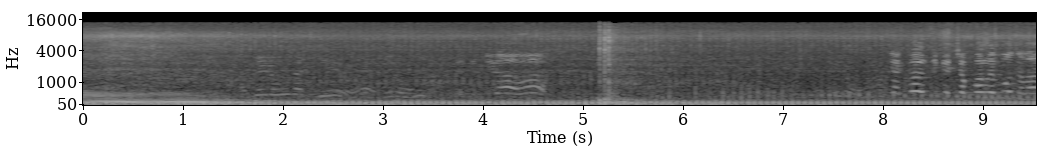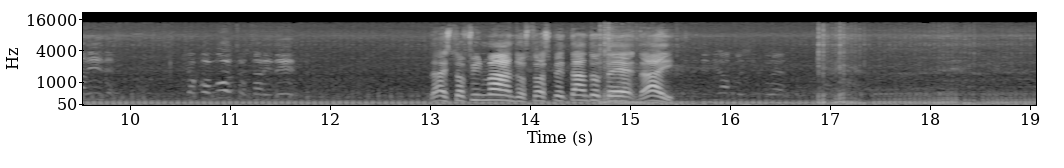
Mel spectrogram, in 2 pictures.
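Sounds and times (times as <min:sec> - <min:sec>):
motorcycle engine idling: 0:00.0 - 0:19.0.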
